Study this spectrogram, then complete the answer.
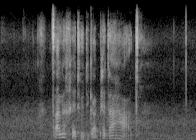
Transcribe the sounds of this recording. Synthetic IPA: t͡sʼalɪk͡xʰɛtʰɔdikʼa̰pʰɛtʰʼaha̰ːt͡sʼɔ̥

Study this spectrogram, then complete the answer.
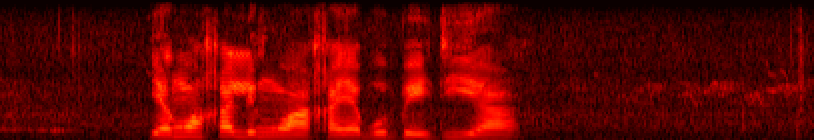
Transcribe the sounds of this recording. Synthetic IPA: jaŋwaχalɪŋwaχajabʊbedija

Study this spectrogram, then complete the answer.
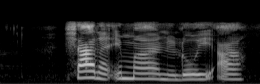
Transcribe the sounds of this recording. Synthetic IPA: ʃanaʔimanilojḭʔa

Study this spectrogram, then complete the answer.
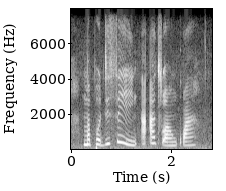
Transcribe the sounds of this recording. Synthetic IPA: mapʰodiseŋ̩a̰ʔat͡sʼwaŋ̩kʼwa

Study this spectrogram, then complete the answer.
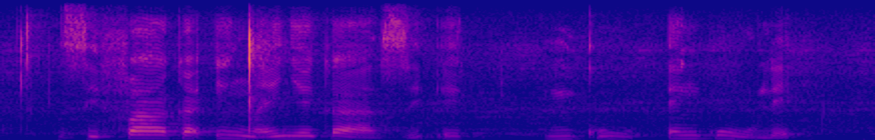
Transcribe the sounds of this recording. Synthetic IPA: zifakʼaʔiːŋ͡ǁʱɛɲɛkʼazi | eŋkʼuːlɛ

